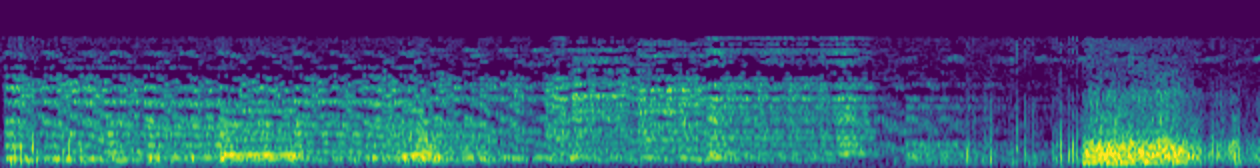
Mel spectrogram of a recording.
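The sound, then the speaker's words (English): Mining explosion blasting up on a hill at night: dramatic music plays for several seconds, then a single loud, rumbling blast bursts out and rolls on near the end. “Bill, there goes another blast. That makes four. Yeah, Jingles. They're coming from up on that hill ahead of us.”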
